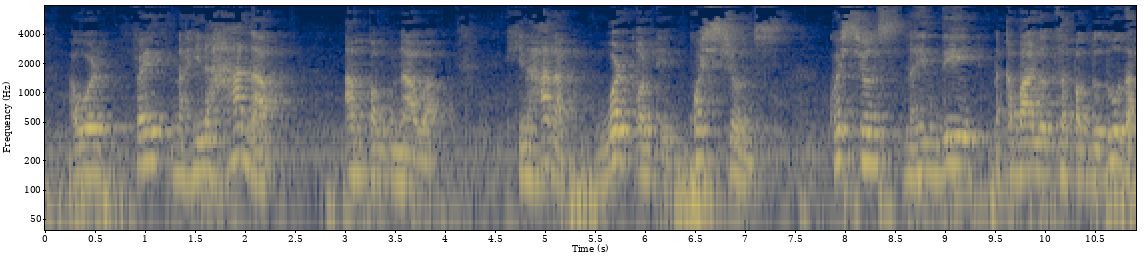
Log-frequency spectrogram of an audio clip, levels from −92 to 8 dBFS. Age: 40-59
